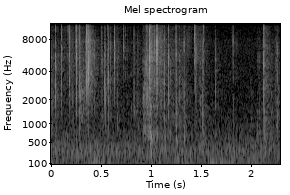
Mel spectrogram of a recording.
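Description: A crinkly candy wrapper crackling as it is handled and opened by hand, in quick irregular crackles with a sharper one about halfway through.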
